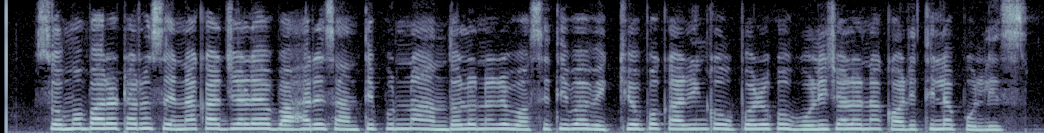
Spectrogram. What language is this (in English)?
Odia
